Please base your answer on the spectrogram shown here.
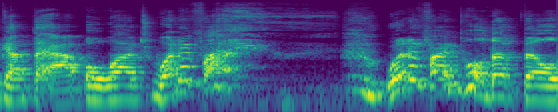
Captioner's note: laughs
